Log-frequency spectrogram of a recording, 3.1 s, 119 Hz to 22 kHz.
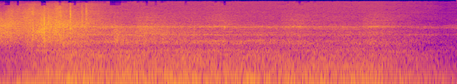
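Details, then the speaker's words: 1999 Kia Sephia, rear wheel spun by hand: rough gravelly rumble fading as it slows from a noisy rear wheel bearing with no play; front bearing also noisy with lateral movement; both to be replaced. "You can hear that bearing making noise, and then if you watch this, there's a lot of up and down lateral movement to it."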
